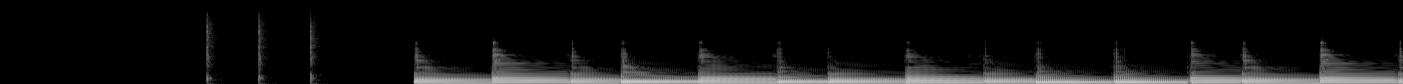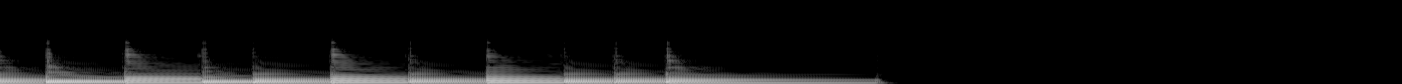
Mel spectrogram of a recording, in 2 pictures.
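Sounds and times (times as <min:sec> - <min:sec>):
bass: 0:04.2 - 0:22.9.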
